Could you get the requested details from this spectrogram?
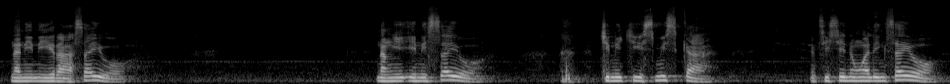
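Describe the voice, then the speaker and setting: A man's voice: a little high, darkish tone. A man with a Filipino accent preaching a sermon to a congregation, mixing two languages and joking with the listeners.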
